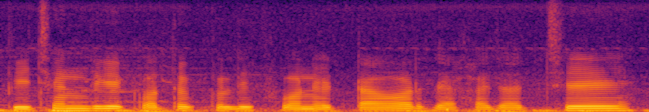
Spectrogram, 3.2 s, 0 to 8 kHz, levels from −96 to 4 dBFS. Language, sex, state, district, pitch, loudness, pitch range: Bengali, male, West Bengal, Cooch Behar, 130 Hz, -15 LUFS, 125-145 Hz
